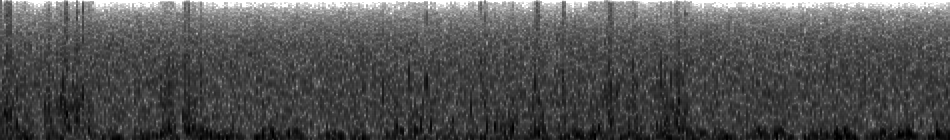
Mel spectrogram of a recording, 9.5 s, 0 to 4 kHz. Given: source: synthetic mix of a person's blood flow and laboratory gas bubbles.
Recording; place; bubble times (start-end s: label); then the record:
Doppler ultrasound of blood flow; precordium
0.00-0.30 s: bubbles
0.40-0.93 s: bubbles
1.55-2.08 s: bubbles
3.76-4.35 s: bubbles
4.49-4.54 s: bubbles
4.67-4.74 s: bubbles
4.77-5.21 s: bubbles
5.25-5.69 s: bubbles
5.72-5.76 s: bubbles
5.86-6.45 s: bubbles
6.47-6.94 s: bubbles
From the record:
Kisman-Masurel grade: 332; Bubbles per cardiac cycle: rolling drumbeat, 9 or more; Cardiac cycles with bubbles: 50 to 99%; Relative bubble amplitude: moderate (0.250 to 0.450); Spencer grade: 3 (all of the cardiac periods contain showers or single bubble signals, but not dominating or overriding the cardiac motion signals); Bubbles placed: anywhere in the cardiac cycle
